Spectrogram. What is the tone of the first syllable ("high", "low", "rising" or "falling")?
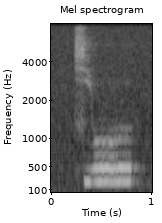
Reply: high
